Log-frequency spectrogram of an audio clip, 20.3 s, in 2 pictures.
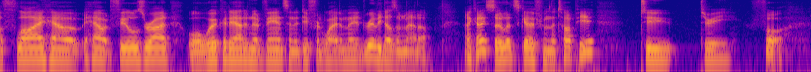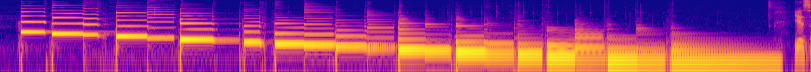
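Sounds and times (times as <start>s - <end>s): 
speech: 0.0s - 9.9s
jazz guitar playing a slurred descending scale: 10.4s - 19.9s.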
